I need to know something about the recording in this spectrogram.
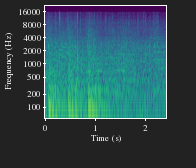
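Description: School baseball cheering section: a brass band and drums playing a cheer song while massed students chant along in unison. Heavy drum beats come about two or three a second in the first second, then held brass and voices carry on.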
